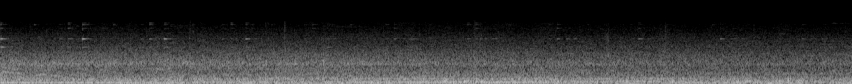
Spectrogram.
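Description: Steady road traffic noise with a low rumble. A faint regular ticking repeats a little faster than once a second through the first half.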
